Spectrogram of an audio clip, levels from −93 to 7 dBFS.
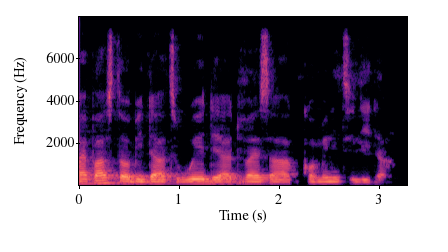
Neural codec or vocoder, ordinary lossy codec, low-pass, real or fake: none; none; 7.2 kHz; real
